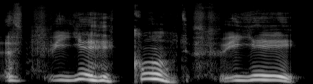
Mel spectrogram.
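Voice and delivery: high, strained, straining plea; dying rasp. A narrator's reading. The fallen monk begs the count to flee, groaning. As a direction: force the warning out through pain. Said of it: "se souleva péniblement et râla".

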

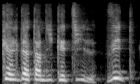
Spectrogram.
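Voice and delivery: high, loud frantic demand; almost screaming. A narrator's reading. Man demanding the date from Williams, near scream. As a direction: nearly scream the question, urgently. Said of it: "Il hurlait presque".

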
